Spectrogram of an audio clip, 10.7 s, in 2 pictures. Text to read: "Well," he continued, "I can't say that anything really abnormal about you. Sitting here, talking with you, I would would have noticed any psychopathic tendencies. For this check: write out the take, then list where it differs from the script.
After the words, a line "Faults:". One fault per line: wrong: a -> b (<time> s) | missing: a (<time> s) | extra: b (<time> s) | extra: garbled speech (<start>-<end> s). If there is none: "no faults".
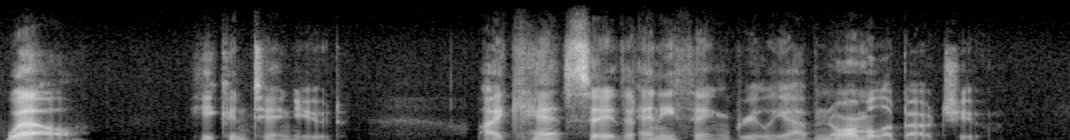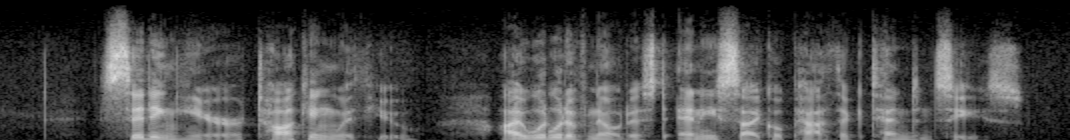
"Well," he continued, "I can't say that anything really abnormal about you. Sitting here, talking with you, I would would have noticed any psychopathic tendencies.
Faults:
no faults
